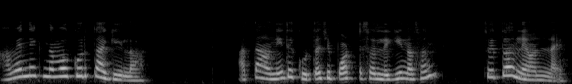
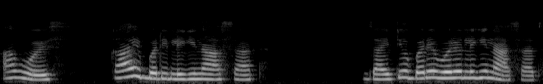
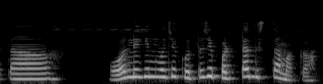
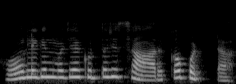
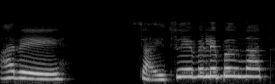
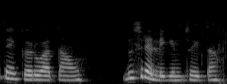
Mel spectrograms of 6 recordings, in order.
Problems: background sounds at intervals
